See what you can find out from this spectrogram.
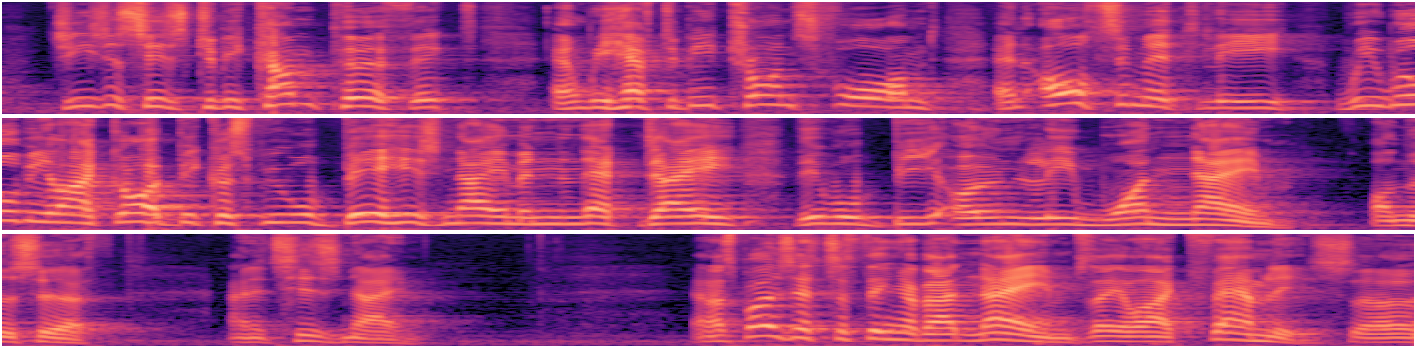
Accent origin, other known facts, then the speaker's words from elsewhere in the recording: South Africa; When we do say we're from South Africa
